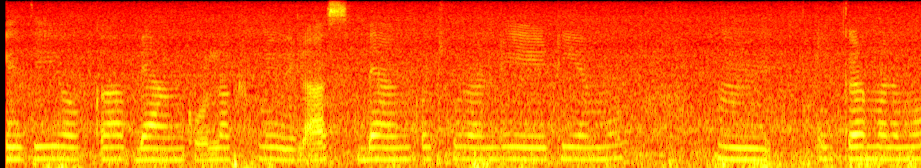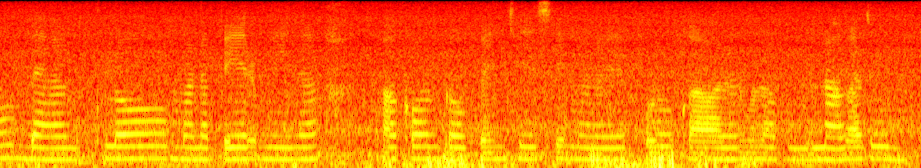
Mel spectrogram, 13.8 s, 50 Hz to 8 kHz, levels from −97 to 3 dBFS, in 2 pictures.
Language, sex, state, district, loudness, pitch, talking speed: Telugu, female, Andhra Pradesh, Chittoor, -20 LUFS, 110 Hz, 115 wpm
